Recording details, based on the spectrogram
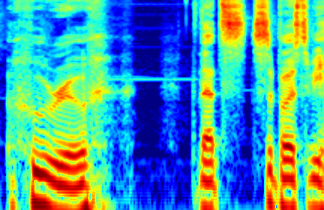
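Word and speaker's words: ホール: Like a slight pronunciation difference. It's cuz it's huru. That's supposed to be how to say hall. Yeah, huru.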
